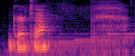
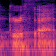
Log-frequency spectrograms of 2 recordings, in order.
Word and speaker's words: Gerta: this is my d d character girth Gerta um I almost said her name wrong because everybody else calls her girtha and it's kind of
